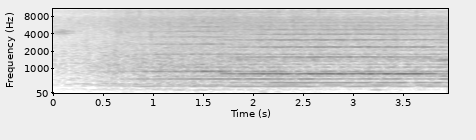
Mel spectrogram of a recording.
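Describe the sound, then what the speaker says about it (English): Steady droning buzz of insects among the trees in the video game Pillars of Eternity II, a dense whine of overlapping tones that swells slightly and holds on with no talking. "The only answer you hear is the buzzing of flies from the trees."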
